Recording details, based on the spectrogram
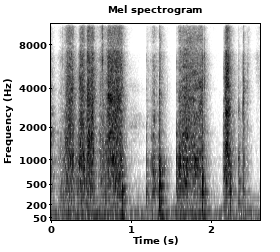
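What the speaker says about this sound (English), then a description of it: "just give it a little bit of a rub" Rubbing along the edge of a cereal box journal cover, a dry scratchy abrasion in four close bursts of varying length, fairly loud and alone with no talk.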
